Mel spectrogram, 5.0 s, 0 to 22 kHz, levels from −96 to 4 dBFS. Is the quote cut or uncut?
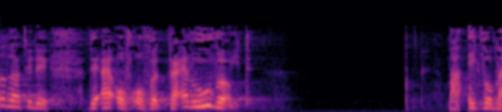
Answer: cut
